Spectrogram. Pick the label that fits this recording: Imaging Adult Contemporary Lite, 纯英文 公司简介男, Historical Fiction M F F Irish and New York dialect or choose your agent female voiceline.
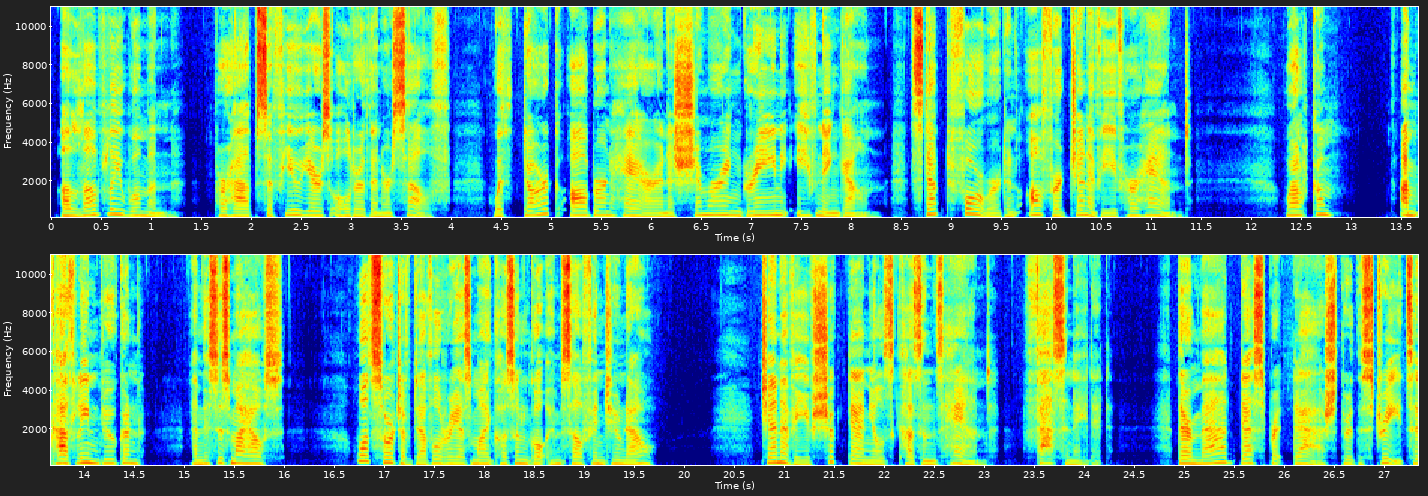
Historical Fiction M F F Irish and New York dialect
